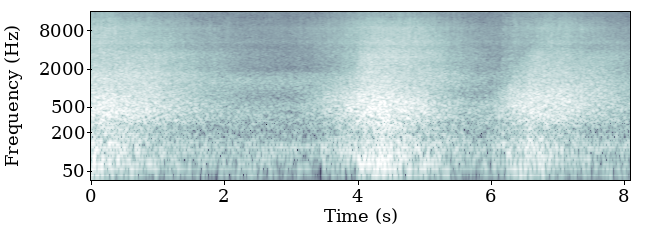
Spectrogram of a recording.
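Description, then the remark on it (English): Ocean waves wash onto the shore in a steady rhythm, two broad surges swelling and receding over a continuous hiss of surf, with a light breeze and no voices. “Enjoy the sounds that the waves make as they wash into the shoreline.”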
